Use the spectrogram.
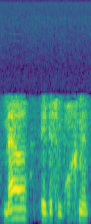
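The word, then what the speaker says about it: Mal de Débarquement: And the proper pronunciation is Mal de Disembarquement Syndrome.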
